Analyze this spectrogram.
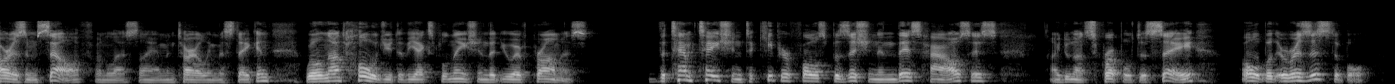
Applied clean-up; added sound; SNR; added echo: none; none; none; none.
